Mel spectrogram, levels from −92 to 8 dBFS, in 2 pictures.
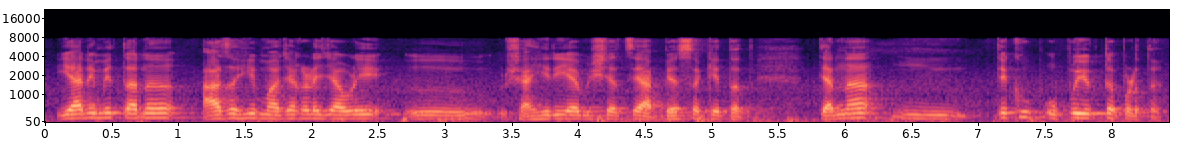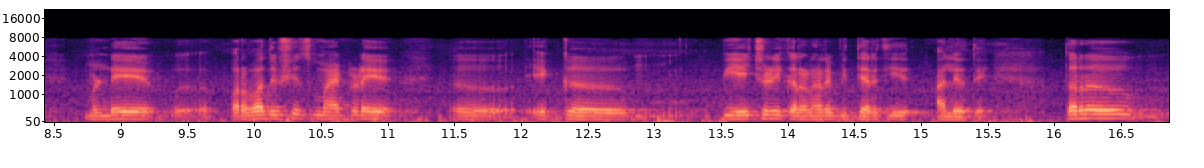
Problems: none marked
